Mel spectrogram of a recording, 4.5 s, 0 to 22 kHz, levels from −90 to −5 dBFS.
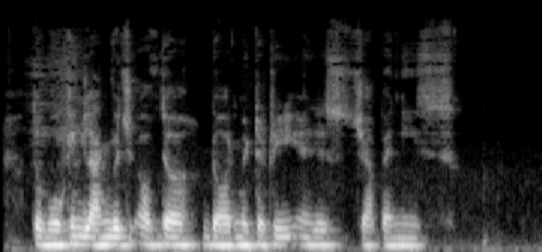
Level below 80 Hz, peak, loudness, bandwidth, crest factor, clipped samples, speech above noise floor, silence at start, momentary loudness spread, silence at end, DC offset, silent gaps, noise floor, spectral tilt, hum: -42 dBFS; -2 dBFS; -18 LUFS; 9 kHz; 16 dB; under 0.1%; 32 dB; 0.25 s; 10 LU; 0.8 s; under 0.1%; none; -49 dBFS; -8.5 dB/octave; none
